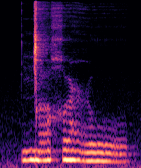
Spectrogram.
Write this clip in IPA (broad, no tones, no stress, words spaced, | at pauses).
ŋ͡ǀɐχɨʕo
